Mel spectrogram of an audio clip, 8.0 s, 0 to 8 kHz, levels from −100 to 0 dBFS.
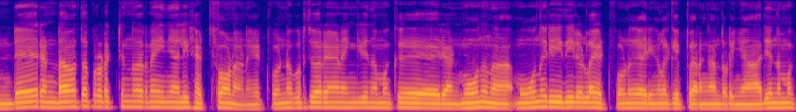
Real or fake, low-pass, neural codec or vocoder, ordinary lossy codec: real; none; none; none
